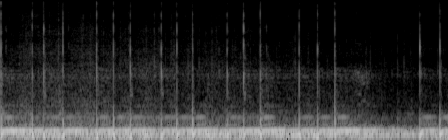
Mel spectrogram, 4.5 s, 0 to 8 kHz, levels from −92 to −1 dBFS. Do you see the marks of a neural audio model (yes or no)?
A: no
